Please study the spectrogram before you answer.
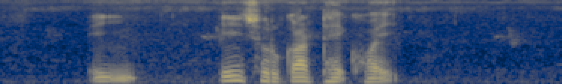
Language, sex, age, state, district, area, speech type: Santali, male, 30-45, West Bengal, Birbhum, rural, spontaneous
